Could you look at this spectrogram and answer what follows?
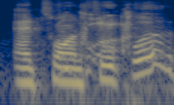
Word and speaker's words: Antoine Fuqua: Antoine Fuqua.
